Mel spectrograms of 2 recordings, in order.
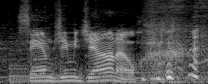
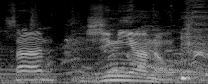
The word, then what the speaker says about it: San Gimignano: Sam Gimignano. No. How do you say it? Come on, say it. Sam Gimignano. San San G G Mi Jimmy Ñ. Yeah. No. San Gimignano.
